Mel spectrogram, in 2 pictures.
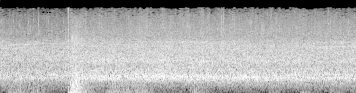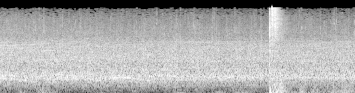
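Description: A body slams down hard onto a wrestling mat.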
